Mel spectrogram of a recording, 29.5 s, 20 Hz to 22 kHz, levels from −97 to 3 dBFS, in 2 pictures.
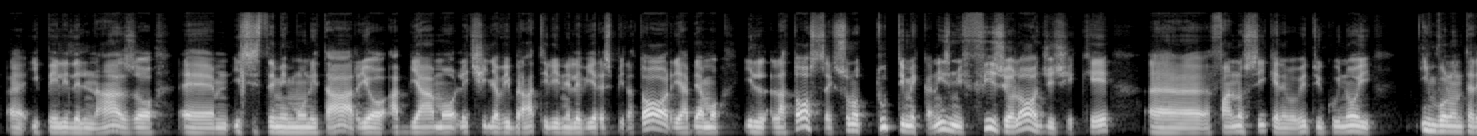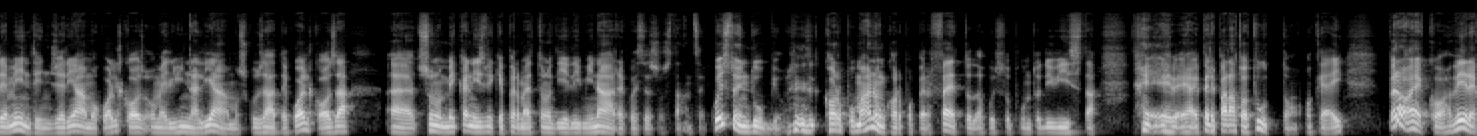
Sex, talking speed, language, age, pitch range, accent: male, 155 wpm, Italian, 20-39, 105-125 Hz, native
